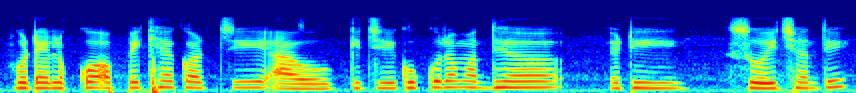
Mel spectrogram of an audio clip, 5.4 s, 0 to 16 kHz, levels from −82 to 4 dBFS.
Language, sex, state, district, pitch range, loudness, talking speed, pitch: Odia, female, Odisha, Khordha, 210-235 Hz, -15 LUFS, 110 wpm, 220 Hz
